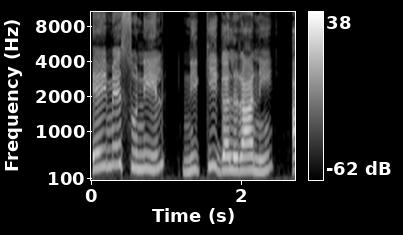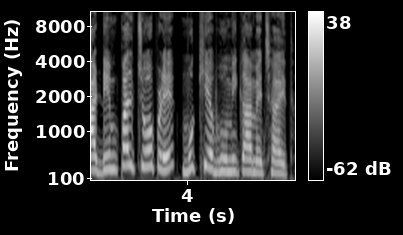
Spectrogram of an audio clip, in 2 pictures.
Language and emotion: Maithili, neutral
